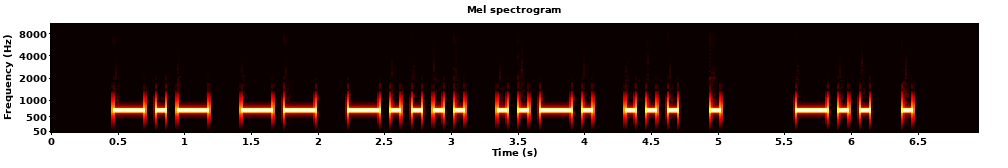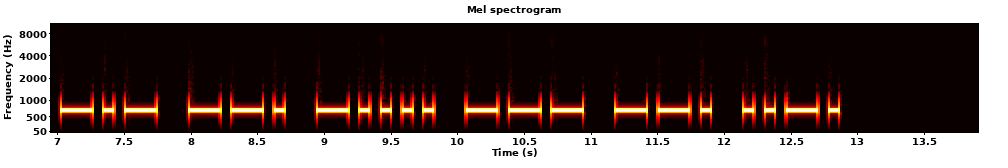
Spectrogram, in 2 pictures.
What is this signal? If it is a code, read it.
Morse code, heard as a keyed tone, about 15 wpm, 700 Hz. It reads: KM6FSE DE KG6OGF
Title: USA Callsign DE Callsign - 6 Characters - 15wpm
